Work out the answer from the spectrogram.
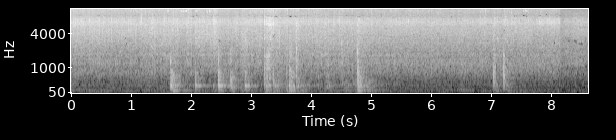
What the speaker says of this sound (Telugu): ఇప్పుడు మనం నూడిల్స్ యాడ్ చేసాం కదా, వీటిని మనం బాగా టాస్ చేసుకుందాం.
